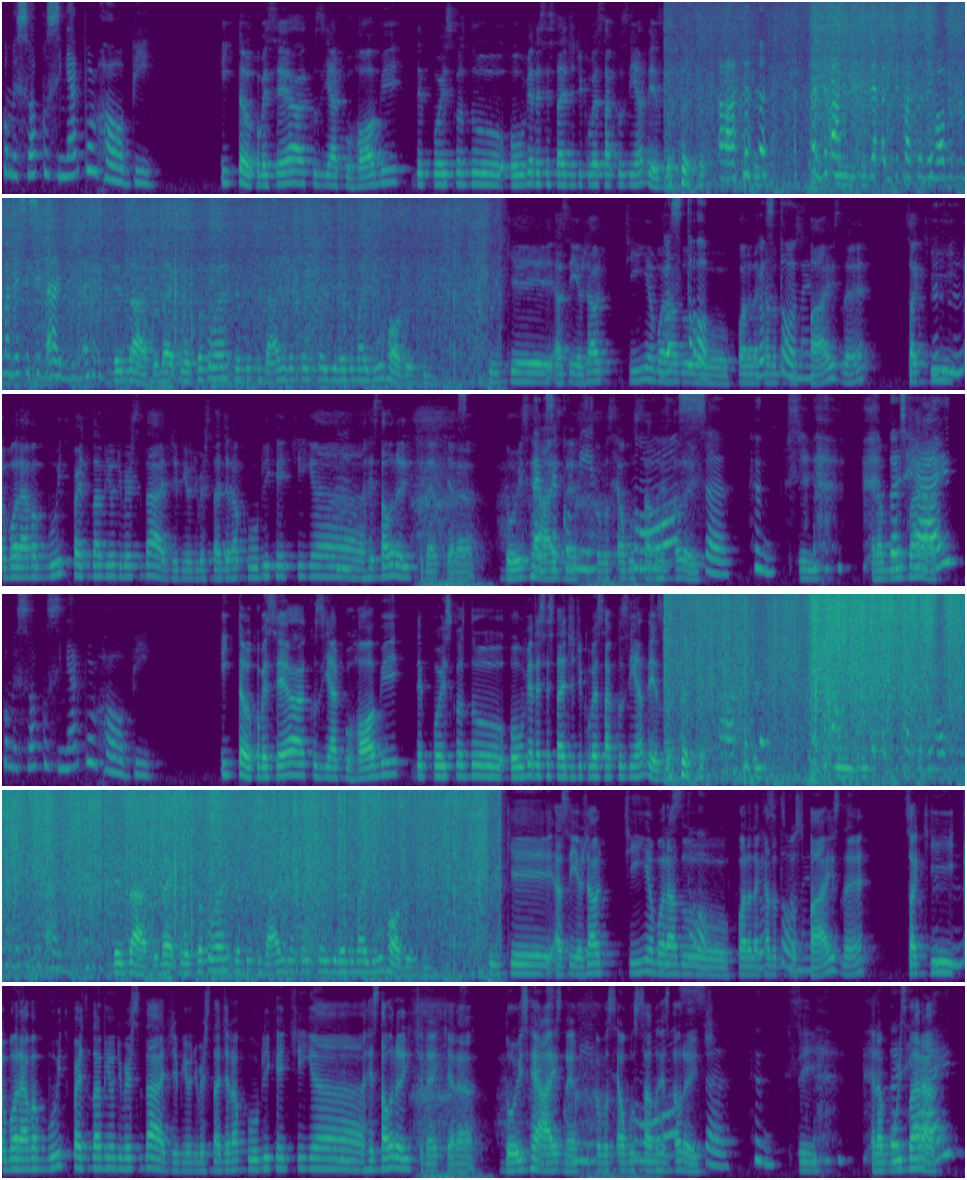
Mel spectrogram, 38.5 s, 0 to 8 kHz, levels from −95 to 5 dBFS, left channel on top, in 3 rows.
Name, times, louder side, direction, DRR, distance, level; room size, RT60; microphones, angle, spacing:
voice 1, 0.0-2.0 9.5-10.2 10.8-14.2 21.6-22.3 22.9-23.7 25.2-25.7 30.1-30.4 32.7-33.6 34.0-34.7 35.0-35.4 35.7-36.8 37.1-38.3, left 5 dB, 45° left, 15 dB, 0.6 m, -41 dB
voice 2, 2.9-9.4 10.0-10.1 11.1-11.5 14.3-18.6 19.3-20.8 21.2-24.3 24.9-32.0 32.4-33.3 33.6-35.0 36.3-36.5 37.3-38.1, right 4 dB, 50° right, 14 dB, 0.8 m, -39 dB
sound 1, 8.8-19.5, right 14 dB, 75° right, 0.5 m, -33 dB
sound 2, 30.1-30.7 31.1-32.9 33.3-34.8, equal, 15° right, 5.2 m, -57 dB
17.0 x 6.7 x 3.4 m, 0.36 s
head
